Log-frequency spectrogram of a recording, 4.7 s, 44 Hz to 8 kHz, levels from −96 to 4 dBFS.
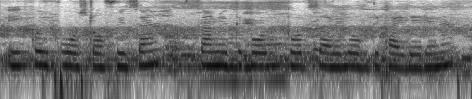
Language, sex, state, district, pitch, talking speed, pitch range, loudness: Punjabi, female, Punjab, Pathankot, 245 Hz, 175 wpm, 235-255 Hz, -11 LUFS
